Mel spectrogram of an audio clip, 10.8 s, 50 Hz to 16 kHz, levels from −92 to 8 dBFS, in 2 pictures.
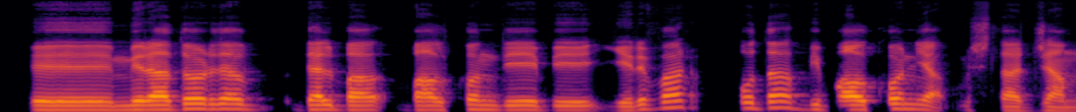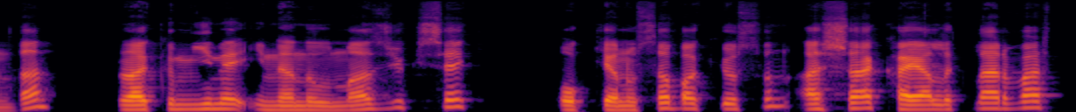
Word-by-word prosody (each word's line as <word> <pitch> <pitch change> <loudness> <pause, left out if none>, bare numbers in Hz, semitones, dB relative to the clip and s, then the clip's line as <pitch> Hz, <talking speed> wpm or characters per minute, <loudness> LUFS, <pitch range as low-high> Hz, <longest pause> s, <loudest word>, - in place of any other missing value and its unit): eee, 130 -1 +3
Mirador 145 +5 +6
del 160 -1 +3 0.2
del 145 +1 +2
Bal 135 0 +3 0.2
Balcón 135 +2 0
diye 135 0 0
bir 130 0 -3
yeri 120 +6 -3
var. 200 +1 +2 0.2
O 185 -1 -3
da 195 -6 +1
bir 150 - -6
balkon 145 +3 +4
yapmışlar 125 -6 -3
camdan. 105 - -2 0.4
Rakım 145 +2 +2
yine 165 +1 -1
inanılmaz 130 +4 -3
yüksek, 220 +3 -5 0.4
okyanusa 135 +5 -1
bakıyorsun, 170 +8 -5
aşağı 180 +4 0
kayalıklar 150 +3 +3
var, 200 +3 -1
145 Hz, 140 wpm, -24 LUFS, 135-165 Hz, 0.4 s, Mirador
